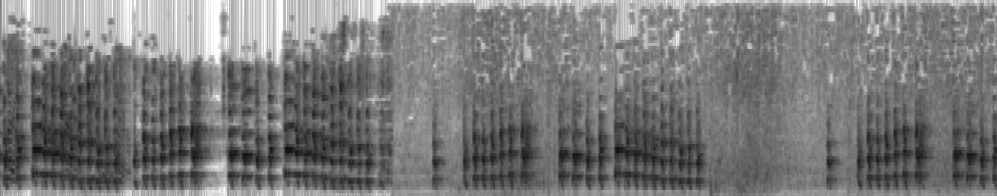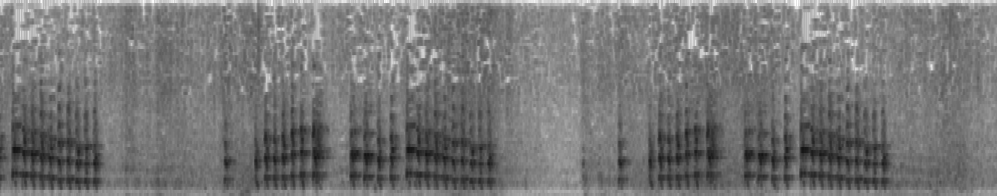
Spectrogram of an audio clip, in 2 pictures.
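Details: Dolphin sounds: a short, bright, high-cut opening passage, then repeated buzzy, pulsed squawks whose harmonic tones rise and fall, in bursts of one to two seconds separated by brief pauses.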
